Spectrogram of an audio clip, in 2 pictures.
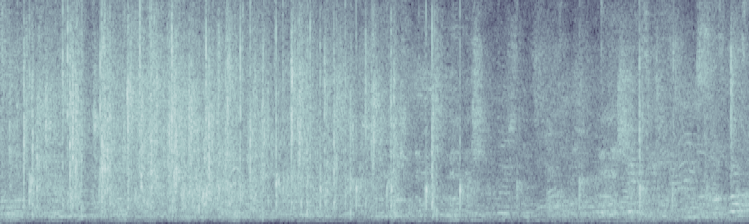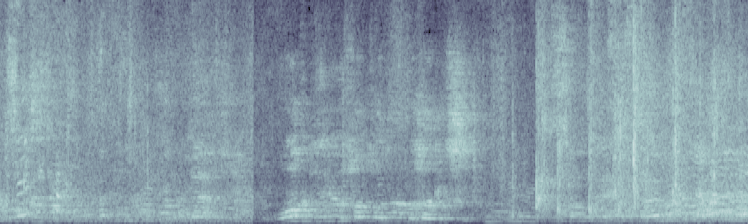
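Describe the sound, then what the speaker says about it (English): People in a Kazakh courtroom applaud acquitted defendants, with dense clapping mixed with crowd chatter and voices, briefly interrupted by louder nearby talk before the applause resumes. "The acquitteds were met with applause."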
